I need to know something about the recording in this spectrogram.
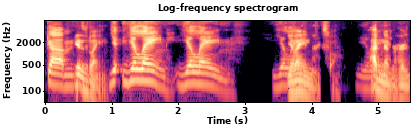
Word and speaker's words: Ghislaine: You're like Jizz Lane, right? Like no, it's like Ghislaine. Elaine Maxwell. I've never heard that one. Yeah, Elaine Maxwell. Ghislaine.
